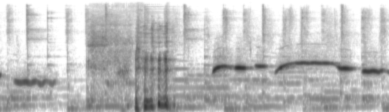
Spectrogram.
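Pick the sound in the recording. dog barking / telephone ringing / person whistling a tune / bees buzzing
person whistling a tune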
